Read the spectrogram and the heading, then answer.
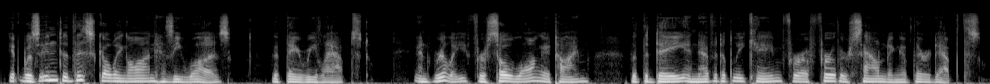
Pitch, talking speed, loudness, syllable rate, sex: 130 Hz, 190 wpm, -16 LUFS, 4.9 syllables/s, male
